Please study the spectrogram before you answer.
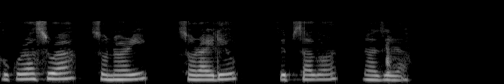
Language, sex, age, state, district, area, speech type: Assamese, female, 18-30, Assam, Charaideo, rural, spontaneous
